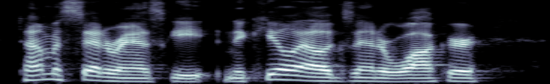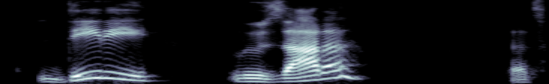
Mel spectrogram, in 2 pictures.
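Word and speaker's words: Didi Louzada: for josh hart thomas sedoranski nikhil alexander walker didi luzada that's how you say his name a future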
